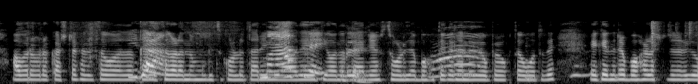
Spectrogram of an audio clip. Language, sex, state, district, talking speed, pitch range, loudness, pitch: Kannada, female, Karnataka, Belgaum, 145 wpm, 210-225 Hz, -19 LUFS, 215 Hz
